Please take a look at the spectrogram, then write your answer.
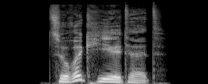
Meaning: inflection of zurückhalten: 1. second-person plural dependent preterite 2. second-person plural dependent subjunctive II
- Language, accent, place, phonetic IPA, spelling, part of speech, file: German, Germany, Berlin, [t͡suˈʁʏkˌhiːltət], zurückhieltet, verb, De-zurückhieltet.ogg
